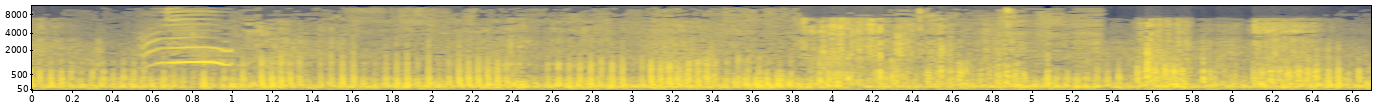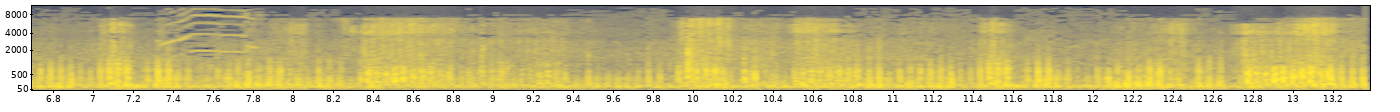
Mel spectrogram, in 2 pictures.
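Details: Seven newborn Turkish Van kittens, born 4 November 2009 and packed tightly in their nest, purr in a steady low rumble broken twice by brief rising mews.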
